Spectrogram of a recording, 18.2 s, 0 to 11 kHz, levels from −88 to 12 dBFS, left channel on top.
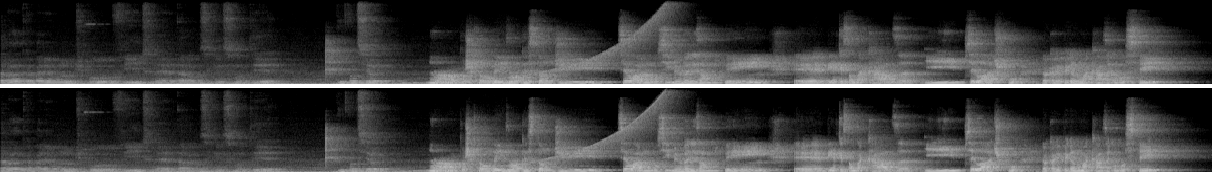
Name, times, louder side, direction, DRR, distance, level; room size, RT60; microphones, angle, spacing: voice 1, 0.0-4.1 5.0-5.7 12.1-12.7, left 1 dB, 15° left, -8 dB, 1.0 m, -31 dB
sound 1, 0.7-7.6, equal, 60° right, 1.0 m, -36 dB
sound 2, 3.7-10.4, right 2 dB, 85° right, 0.9 m, -39 dB
voice 2, 6.4-9.0 9.3-17.3, right 2 dB, 20° right, -2 dB, 0.4 m, -20 dB
5.4 x 2.8 x 2.8 m, 1.3 s
head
